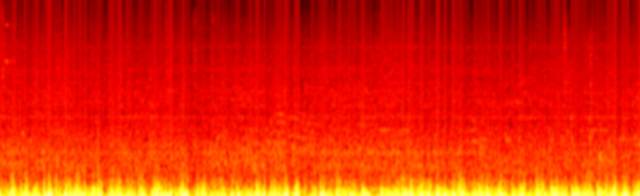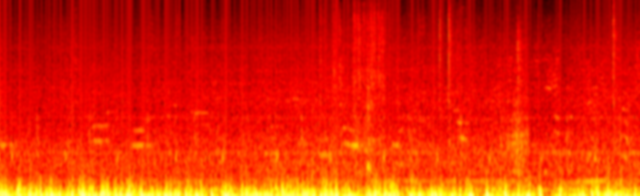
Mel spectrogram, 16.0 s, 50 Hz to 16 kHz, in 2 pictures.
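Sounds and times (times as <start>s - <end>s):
bus rumbling while driving: 0.0s - 16.0s.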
